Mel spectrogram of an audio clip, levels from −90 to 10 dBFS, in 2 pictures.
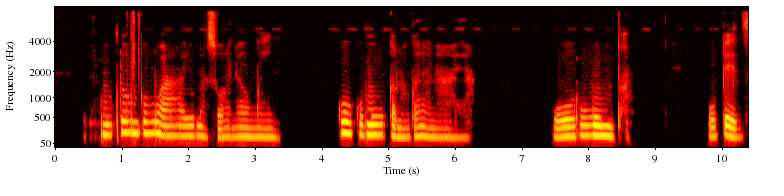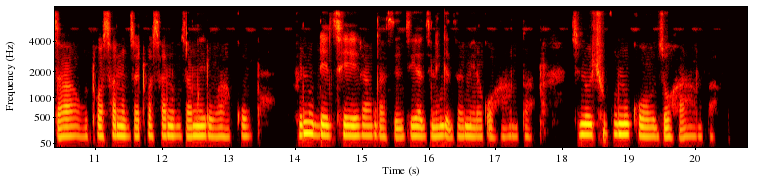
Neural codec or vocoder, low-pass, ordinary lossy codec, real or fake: none; 7.2 kHz; AAC, 48 kbps; real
